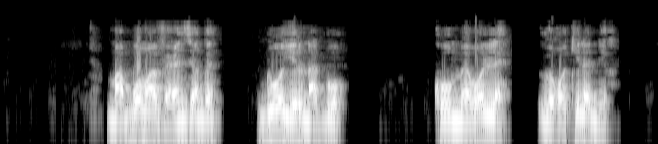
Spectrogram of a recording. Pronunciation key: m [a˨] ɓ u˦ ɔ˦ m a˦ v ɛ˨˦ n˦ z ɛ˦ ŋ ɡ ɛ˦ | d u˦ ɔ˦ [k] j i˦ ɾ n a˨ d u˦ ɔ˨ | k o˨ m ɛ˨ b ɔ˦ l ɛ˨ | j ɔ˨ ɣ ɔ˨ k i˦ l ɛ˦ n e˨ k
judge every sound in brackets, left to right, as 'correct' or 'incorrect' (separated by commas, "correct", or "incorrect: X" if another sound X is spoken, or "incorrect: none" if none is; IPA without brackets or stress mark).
correct, incorrect: none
